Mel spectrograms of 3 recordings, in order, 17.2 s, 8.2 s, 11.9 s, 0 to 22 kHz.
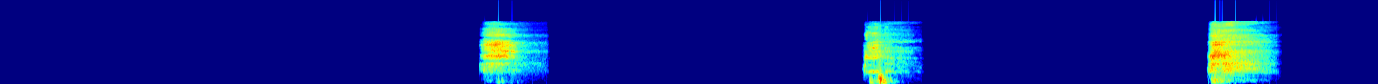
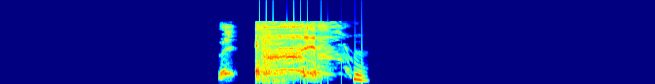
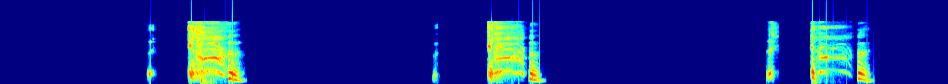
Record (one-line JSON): {"exhalation_length": "17.2 s", "exhalation_amplitude": 32767, "exhalation_signal_mean_std_ratio": 0.2, "cough_length": "8.2 s", "cough_amplitude": 32768, "cough_signal_mean_std_ratio": 0.31, "three_cough_length": "11.9 s", "three_cough_amplitude": 30035, "three_cough_signal_mean_std_ratio": 0.29, "survey_phase": "beta (2021-08-13 to 2022-03-07)", "age": "65+", "gender": "Female", "wearing_mask": "No", "symptom_none": true, "smoker_status": "Ex-smoker", "respiratory_condition_asthma": false, "respiratory_condition_other": false, "recruitment_source": "REACT", "submission_delay": "3 days", "covid_test_result": "Negative", "covid_test_method": "RT-qPCR"}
